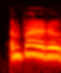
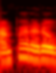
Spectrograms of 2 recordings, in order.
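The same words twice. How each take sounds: First: Higher, louder hasty sorry; urgent apology. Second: Said in the usual way. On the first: Acted. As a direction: blurt the apology out quickly. Husband apologizing at locked door. (scuze grăbite, mai sus și mai tare)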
